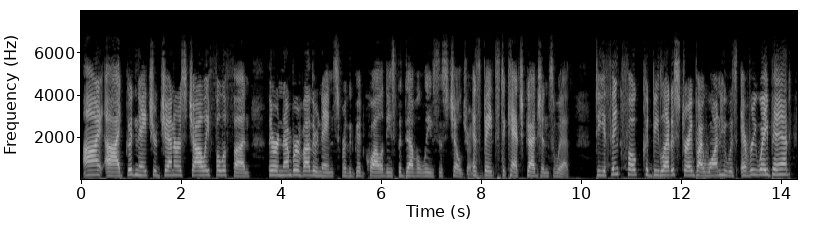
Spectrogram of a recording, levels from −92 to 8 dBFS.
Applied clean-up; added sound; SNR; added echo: none; none; none; none.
